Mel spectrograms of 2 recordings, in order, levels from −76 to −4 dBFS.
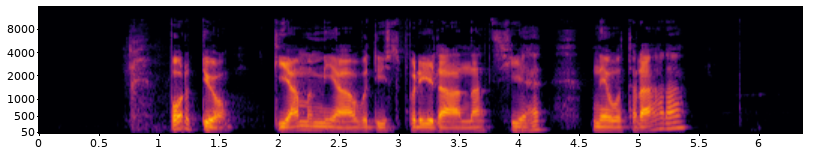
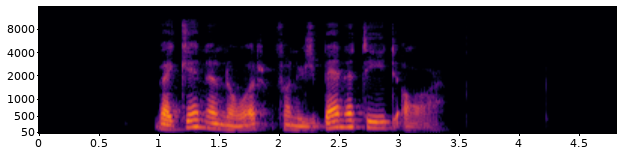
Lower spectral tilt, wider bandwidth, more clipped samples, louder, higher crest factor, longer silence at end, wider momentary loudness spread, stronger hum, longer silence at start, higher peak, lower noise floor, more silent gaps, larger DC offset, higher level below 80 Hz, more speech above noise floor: second, -4 dB/octave vs -5.5 dB/octave; about the same, 11.5 kHz vs 11.5 kHz; neither; first, -23 LUFS vs -29 LUFS; about the same, 24 dB vs 22 dB; second, 0.95 s vs 1.45 s; first, 15 LU vs 11 LU; neither; second, 0.75 s vs 1 s; first, -2 dBFS vs -10 dBFS; second, -71 dBFS vs -79 dBFS; neither; neither; first, -60 dBFS vs -80 dBFS; about the same, 48 dB vs 50 dB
